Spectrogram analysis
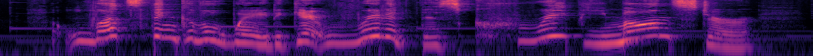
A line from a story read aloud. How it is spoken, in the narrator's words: shouted Laith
